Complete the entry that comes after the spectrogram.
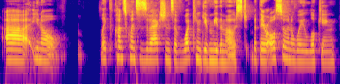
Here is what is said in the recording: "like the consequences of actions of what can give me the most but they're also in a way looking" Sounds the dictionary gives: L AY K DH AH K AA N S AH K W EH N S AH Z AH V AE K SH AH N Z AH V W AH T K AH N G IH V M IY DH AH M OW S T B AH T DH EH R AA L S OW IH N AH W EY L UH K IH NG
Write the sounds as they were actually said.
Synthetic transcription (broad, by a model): L AY K DH AH K AA N S AH K W EH N S AH Z AH V AE K SH AH N Z AH V W AH T K N G IH V M IY DH AH M OW S T B AH T DH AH R AA L S OW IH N AH W EY L UH K IH NG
